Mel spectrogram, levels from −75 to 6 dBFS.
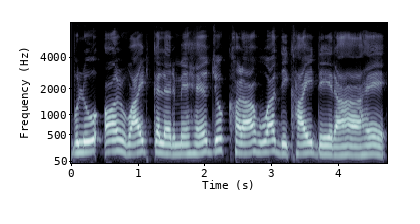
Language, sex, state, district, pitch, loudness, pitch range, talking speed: Hindi, male, Jharkhand, Garhwa, 160 Hz, -11 LUFS, 150-180 Hz, 165 wpm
